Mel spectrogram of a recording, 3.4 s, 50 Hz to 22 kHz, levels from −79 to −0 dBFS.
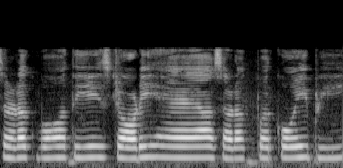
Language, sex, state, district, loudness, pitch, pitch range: Hindi, female, Haryana, Rohtak, -15 LUFS, 235 Hz, 225-235 Hz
